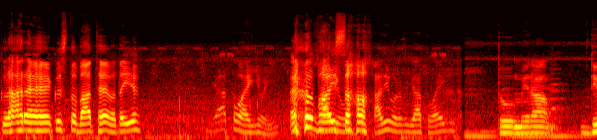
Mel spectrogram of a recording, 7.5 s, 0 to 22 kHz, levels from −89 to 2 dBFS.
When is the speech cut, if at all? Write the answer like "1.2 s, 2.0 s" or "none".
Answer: 5.7 s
